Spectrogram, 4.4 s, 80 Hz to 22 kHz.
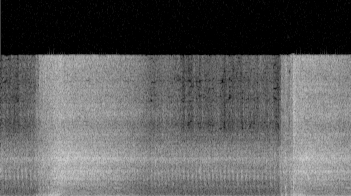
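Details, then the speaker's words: BMW R1200RT boxer twin, not fully warm, idling about 1100 rpm; rider says it gets worse above half temperature in traffic. Full-throttle blips stumble, nearly stall, and pop with backfires: backfire and stumble on revving. "so we go right from here and i give it full you know full throttle just revving it up you'll hear her stumble actually almost stalled there oh there's a backfire"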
